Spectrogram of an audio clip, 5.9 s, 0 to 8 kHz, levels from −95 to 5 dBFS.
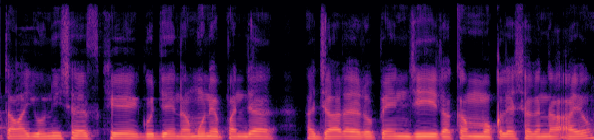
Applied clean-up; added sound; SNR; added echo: neural mask model DeepFilterNet 3.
